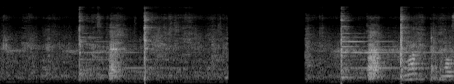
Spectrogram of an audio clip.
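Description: Jackfruit kofta masala is stirred in a pan, with soft sizzling and scraping broken by sharp metallic knocks of a spoon against the pan, cut by a short gap of silence.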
